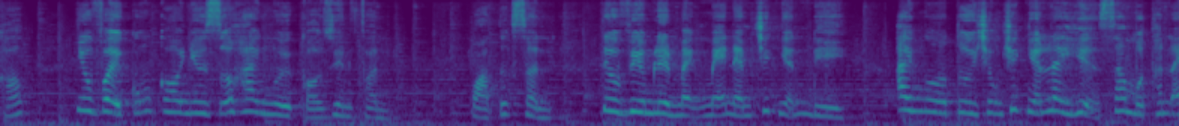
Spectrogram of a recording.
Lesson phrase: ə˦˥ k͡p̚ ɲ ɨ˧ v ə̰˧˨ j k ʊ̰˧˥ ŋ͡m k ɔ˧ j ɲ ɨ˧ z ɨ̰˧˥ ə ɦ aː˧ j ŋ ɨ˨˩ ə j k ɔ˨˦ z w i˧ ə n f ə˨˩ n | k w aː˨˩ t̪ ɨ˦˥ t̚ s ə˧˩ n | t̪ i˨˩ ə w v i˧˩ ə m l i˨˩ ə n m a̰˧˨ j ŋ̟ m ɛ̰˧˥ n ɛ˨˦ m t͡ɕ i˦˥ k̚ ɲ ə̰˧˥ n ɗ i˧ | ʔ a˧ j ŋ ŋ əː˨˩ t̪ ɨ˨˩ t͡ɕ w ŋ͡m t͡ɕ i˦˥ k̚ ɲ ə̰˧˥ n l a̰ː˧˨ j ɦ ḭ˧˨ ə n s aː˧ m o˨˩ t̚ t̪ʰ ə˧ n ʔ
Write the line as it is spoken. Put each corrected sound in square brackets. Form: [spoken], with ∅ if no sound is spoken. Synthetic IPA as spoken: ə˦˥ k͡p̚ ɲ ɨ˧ v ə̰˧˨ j k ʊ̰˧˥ ŋ͡m k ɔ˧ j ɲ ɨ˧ z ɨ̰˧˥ ə ɦ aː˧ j ŋ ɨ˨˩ ə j k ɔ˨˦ z w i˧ ə n f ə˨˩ n | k w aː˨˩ t̪ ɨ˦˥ [k̚] s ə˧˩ n | t̪ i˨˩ ə w v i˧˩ ə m l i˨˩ ə n m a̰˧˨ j ŋ̟ m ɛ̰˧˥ n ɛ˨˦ m t͡ɕ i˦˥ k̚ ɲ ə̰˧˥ n ɗ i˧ | ʔ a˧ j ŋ ŋ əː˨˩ t̪ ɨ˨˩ t͡ɕ w ŋ͡m t͡ɕ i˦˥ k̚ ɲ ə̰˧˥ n l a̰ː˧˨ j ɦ ḭ˧˨ ə n s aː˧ m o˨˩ t̚ t̪ʰ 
